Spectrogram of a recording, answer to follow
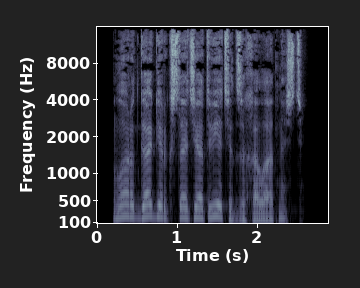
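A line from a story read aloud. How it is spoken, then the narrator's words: Lazy, matter-of-fact remark. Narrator (Russian): замечает багровый властелин лениво, почти буднично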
